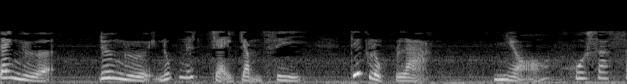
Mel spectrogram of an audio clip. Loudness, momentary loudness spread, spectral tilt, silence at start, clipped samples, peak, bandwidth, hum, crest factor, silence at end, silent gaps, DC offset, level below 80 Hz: -20 LUFS; 20 LU; -9.5 dB/octave; 0 s; under 0.1%; -2 dBFS; 4.9 kHz; none; 18 dB; 0 s; none; under 0.1%; -40 dBFS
